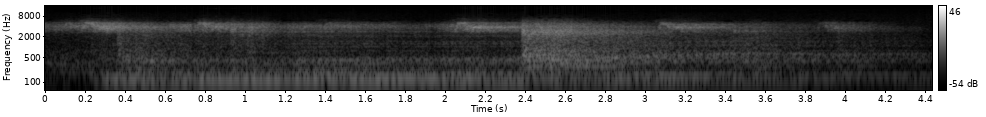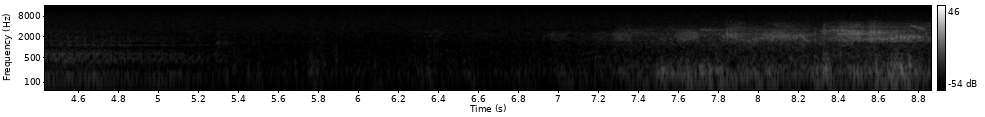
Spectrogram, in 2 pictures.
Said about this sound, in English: Well, we're just passing a cage with some birds called Quaker parakeets, which are simply enormous, and they make quite a lot of noise. It must be because we're walking by.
